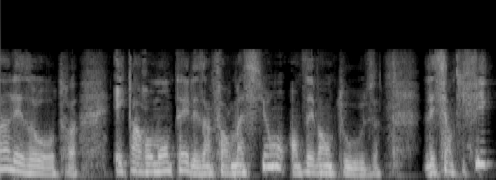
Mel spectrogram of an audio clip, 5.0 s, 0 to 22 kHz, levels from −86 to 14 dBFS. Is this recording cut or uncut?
cut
